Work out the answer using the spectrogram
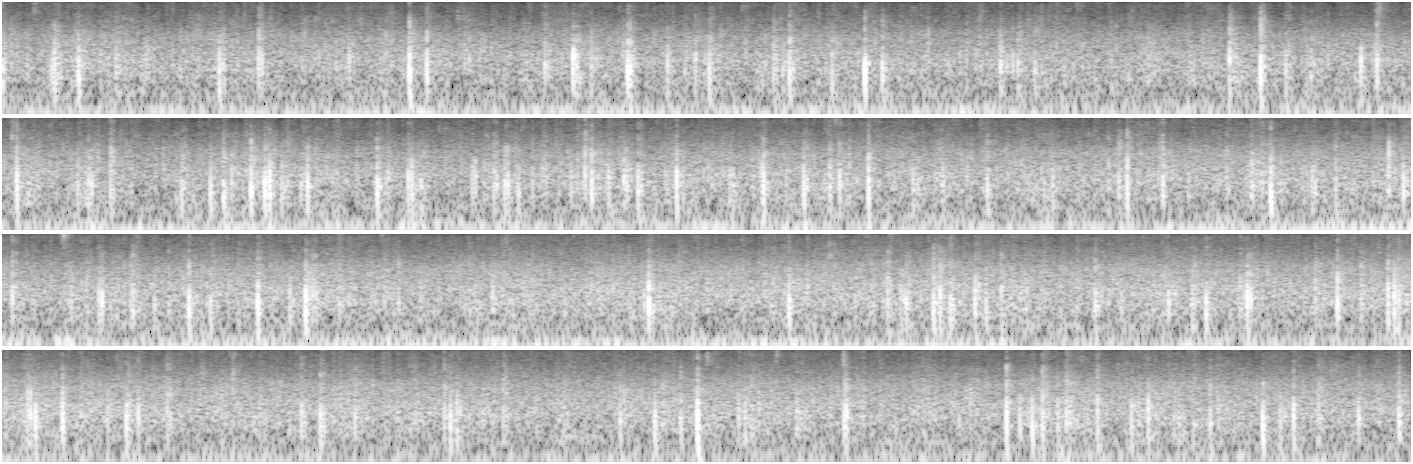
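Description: Heavy rain falling on a tarp overhead: a steady patter thick with sharp individual drop hits.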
